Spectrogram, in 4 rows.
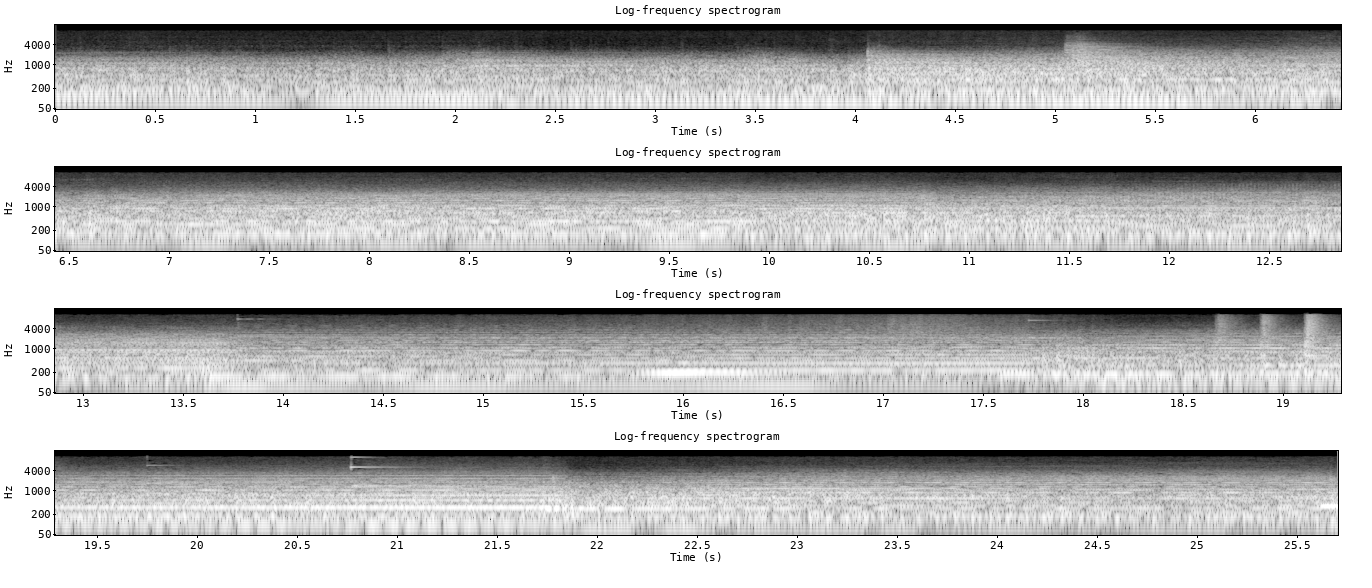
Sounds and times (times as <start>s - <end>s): Theme music: 13.6s - 25.7s.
